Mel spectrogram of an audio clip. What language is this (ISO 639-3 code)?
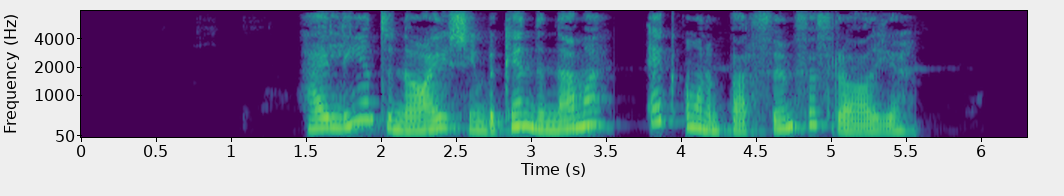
fry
